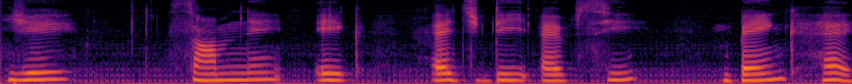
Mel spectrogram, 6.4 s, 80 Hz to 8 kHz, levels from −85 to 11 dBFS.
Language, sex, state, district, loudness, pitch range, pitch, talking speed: Hindi, female, Uttar Pradesh, Etah, -25 LUFS, 220-240 Hz, 230 Hz, 55 wpm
